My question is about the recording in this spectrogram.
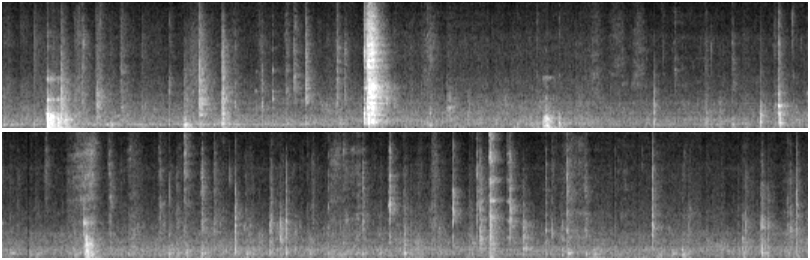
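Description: Tableware clinking and knocking: dishes and utensils handled and set down in scattered sharp knocks, the loudest about five seconds in.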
